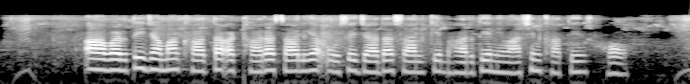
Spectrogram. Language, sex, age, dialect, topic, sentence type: Bhojpuri, female, 36-40, Western, banking, statement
